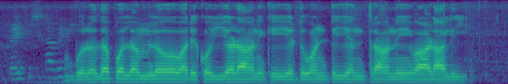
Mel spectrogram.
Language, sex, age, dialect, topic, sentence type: Telugu, male, 18-24, Telangana, agriculture, question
